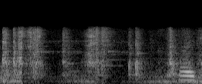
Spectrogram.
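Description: Wire bottom grill of a Volcano II collapsible camp stove scraping against the stove's metal body as it is lowered in and set in place, in several short scrapes.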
